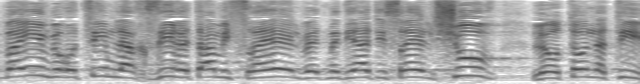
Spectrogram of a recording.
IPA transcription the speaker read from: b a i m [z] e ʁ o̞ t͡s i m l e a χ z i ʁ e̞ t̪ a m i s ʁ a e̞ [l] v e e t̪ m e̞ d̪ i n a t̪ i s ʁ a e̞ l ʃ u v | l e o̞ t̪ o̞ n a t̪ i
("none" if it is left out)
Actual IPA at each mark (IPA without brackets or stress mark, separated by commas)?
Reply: v, l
